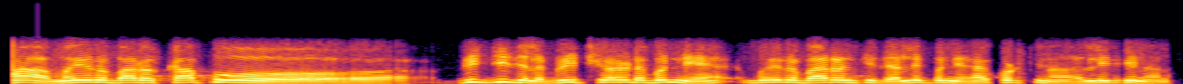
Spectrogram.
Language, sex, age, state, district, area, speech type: Kannada, male, 30-45, Karnataka, Udupi, rural, conversation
